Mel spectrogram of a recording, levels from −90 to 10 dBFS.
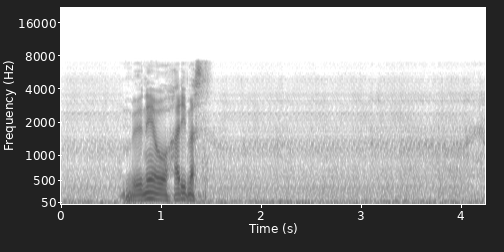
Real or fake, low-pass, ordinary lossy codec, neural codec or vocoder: fake; 7.2 kHz; none; autoencoder, 22.05 kHz, a latent of 192 numbers a frame, VITS, trained on many speakers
